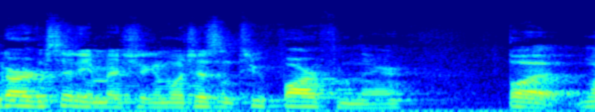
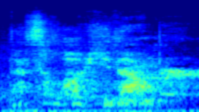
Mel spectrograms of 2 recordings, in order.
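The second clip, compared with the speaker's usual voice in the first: breathy whisper, voice dropped away; whispered aside; 6 dB quieter than usual. Retold or imitated. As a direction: hush it like a secret. Her comment whispered in retelling.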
